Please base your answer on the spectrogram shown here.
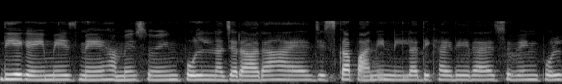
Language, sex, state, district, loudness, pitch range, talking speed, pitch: Hindi, female, Uttar Pradesh, Muzaffarnagar, -19 LUFS, 210-215 Hz, 225 wpm, 215 Hz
